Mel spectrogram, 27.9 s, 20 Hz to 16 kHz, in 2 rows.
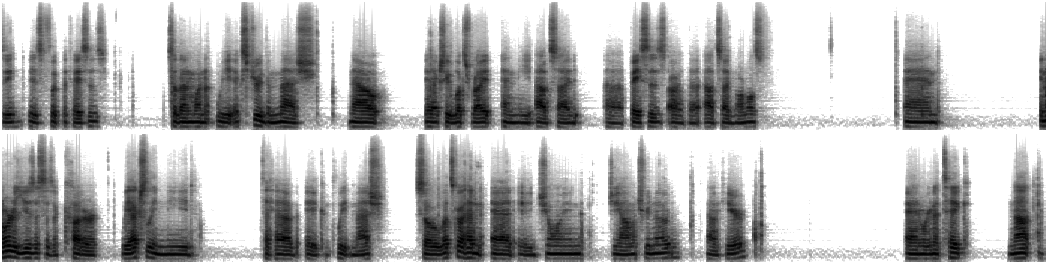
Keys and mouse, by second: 2.0 alt+shift+middle click, 2.1-9.2 alt+shift+drag, 9.2-15.4 middle drag, 15.8 F3.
